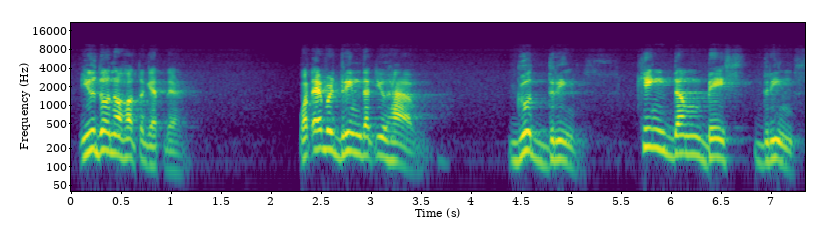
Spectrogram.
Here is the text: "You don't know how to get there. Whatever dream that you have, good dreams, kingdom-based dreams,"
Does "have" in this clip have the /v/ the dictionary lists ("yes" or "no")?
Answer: yes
